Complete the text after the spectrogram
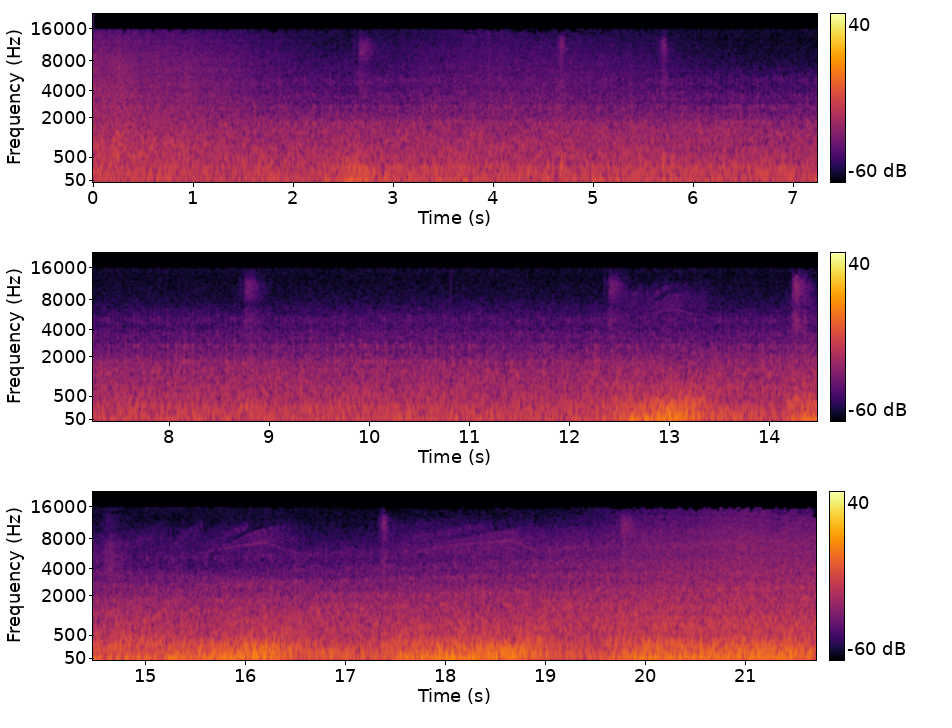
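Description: A truck engine drones steadily from inside the cab, growing louder and rougher toward the end.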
